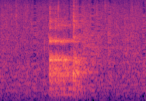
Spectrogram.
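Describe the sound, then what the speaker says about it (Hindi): Julienned ginger and sliced onion hit a hot pan for a bitter gourd and onion sabzi, giving a sudden burst of sizzling and stirring midway that settles into a steady low fry. "अब हम इसके अंदर डालेंगे ये जूलियन कटी हुई अदरक और साथ ही हम डाल देंगे प्याज।"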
